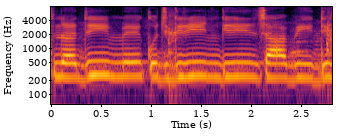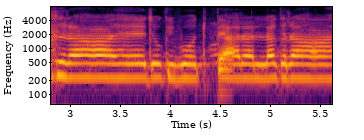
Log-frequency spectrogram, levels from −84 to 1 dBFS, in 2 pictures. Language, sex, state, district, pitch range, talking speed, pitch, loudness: Hindi, female, Bihar, Saran, 225-240 Hz, 170 wpm, 230 Hz, -15 LUFS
